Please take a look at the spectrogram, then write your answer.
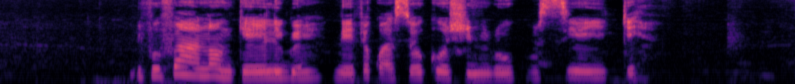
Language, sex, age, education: Igbo, female, 15-29, tertiary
